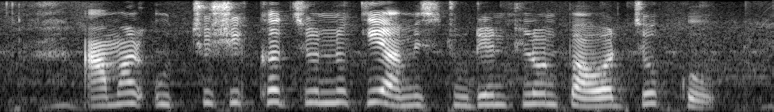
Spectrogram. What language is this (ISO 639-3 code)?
ben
